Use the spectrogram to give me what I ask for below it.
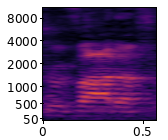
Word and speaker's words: Truvada: Truvada for PrEP.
